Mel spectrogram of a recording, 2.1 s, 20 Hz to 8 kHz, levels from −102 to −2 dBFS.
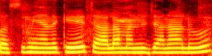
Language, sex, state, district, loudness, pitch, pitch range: Telugu, female, Andhra Pradesh, Visakhapatnam, -22 LUFS, 230 Hz, 230-240 Hz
